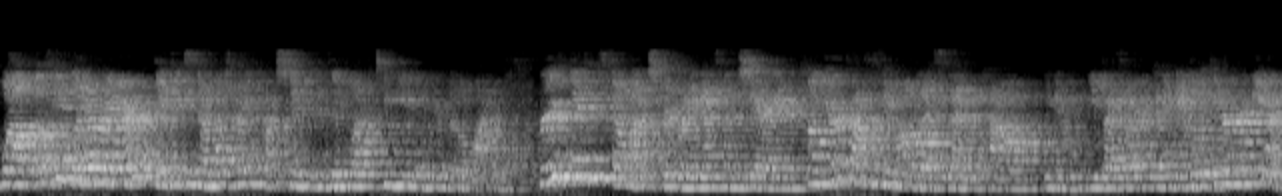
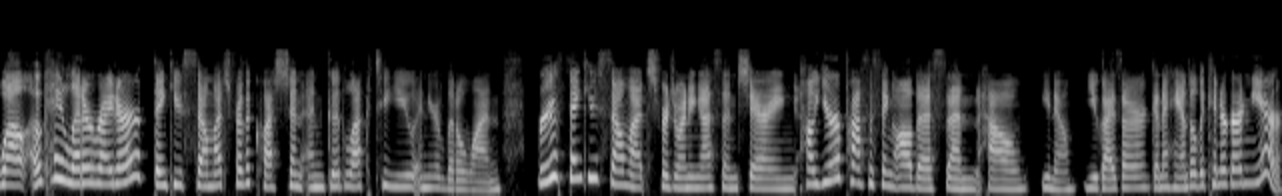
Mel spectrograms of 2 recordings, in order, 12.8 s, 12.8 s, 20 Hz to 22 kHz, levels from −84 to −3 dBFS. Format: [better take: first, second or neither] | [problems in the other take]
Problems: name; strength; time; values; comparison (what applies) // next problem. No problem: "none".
second | noise reduction (neural separator model SepFormer DNS4)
